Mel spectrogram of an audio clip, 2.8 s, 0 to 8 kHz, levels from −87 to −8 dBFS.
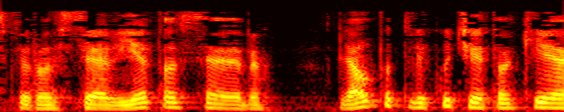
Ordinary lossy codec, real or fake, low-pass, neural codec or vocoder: MP3, 24 kbps; fake; 7.2 kHz; codec, 44.1 kHz, 3.4 kbps, Pupu-Codec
